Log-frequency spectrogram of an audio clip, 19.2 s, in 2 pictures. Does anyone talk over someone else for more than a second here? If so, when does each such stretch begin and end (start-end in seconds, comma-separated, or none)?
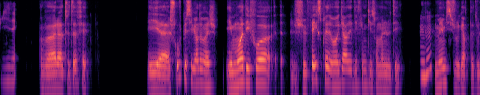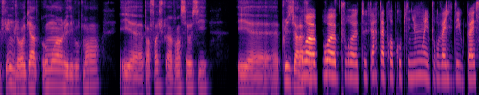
none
